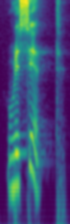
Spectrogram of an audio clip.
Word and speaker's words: receipt: 이번 표현은 receipt, receipt, receipt 라고 발음하시면 되겠고요. 이때 유의하실 점은 끝부분에 있는 알파벳 P가 이번 단어에서는 묵음이라서 발음이 되지 않습니다.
